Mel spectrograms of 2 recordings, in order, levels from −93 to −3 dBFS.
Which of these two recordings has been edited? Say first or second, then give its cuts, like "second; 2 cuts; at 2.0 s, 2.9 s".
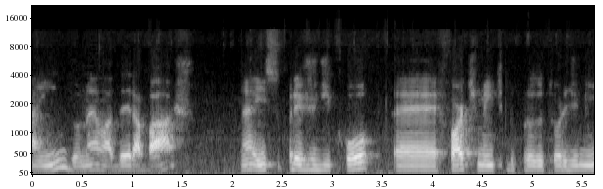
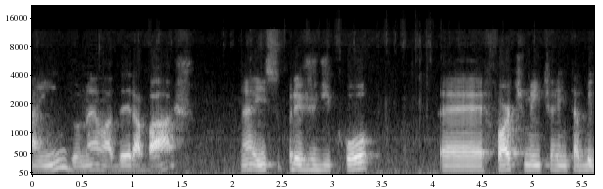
first; 2 cuts; at 3.5 s, 4.7 s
